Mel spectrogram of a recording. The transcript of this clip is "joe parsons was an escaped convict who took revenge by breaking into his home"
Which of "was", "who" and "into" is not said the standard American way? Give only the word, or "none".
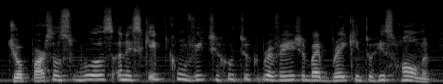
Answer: into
